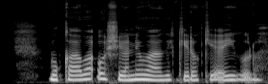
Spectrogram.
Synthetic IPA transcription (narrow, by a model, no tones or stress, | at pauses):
mukaβaʔoʃionewaɣekiɾokjaiɣṵɾo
